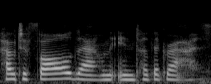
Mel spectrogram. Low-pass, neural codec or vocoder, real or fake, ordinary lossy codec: 7.2 kHz; codec, 16 kHz, 0.8 kbps, ZipCodec; fake; Opus, 32 kbps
